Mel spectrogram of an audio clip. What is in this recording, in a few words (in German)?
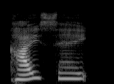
"kaisei", japanische maedchennamen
